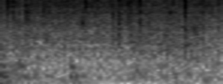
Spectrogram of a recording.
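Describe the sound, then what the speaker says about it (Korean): Onion and potato pancakes with frying batter mix fry in a pan, a steady dense sizzle heard up close for under a second with no speech. "아주 맛있게 지금 구워지고 있네."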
